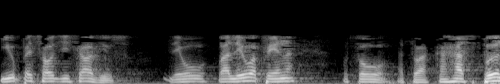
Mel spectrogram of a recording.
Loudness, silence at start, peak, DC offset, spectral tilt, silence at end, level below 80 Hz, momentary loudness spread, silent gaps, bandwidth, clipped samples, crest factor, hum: -16 LUFS; 0 s; 0 dBFS; 1%; -12 dB/octave; 0 s; -36 dBFS; 12 LU; none; 4 kHz; under 0.1%; 16 dB; none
